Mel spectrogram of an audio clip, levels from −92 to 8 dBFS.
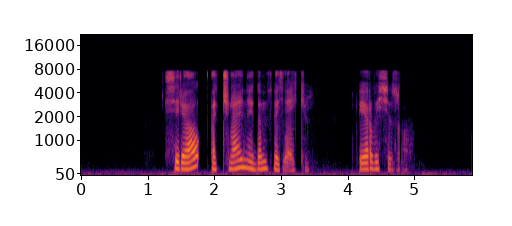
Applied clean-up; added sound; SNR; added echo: neural diffusion model UNIVERSE++.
